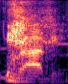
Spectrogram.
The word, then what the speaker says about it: Robbie: How do you say her name? – Robbie. – Robbie, there we go.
